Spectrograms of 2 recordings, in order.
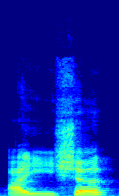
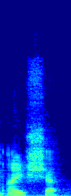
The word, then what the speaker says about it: Aisha: Kept pronouncing it as Aisha. A lot of people first pronounce it as Aisha.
